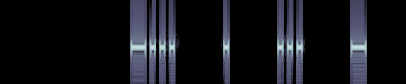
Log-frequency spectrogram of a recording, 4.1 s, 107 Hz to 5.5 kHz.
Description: Morse code, heard as a keyed tone, about 25 wpm, spaced as for 13 wpm, 600 Hz. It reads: BEST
